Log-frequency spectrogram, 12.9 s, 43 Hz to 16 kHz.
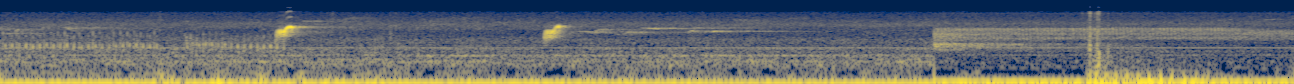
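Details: Nightjar recorded in 2019: after scattered chirps and clicks from other birds, a steady low mechanical churring trill starts abruptly about two-thirds of the way through and runs on unbroken to the end.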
